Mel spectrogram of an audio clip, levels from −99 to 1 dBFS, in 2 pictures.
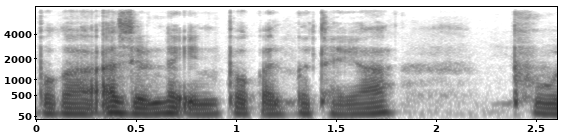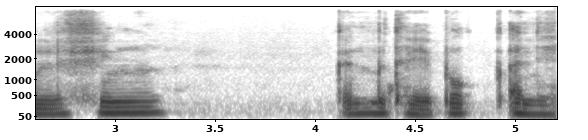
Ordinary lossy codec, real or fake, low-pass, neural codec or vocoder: none; fake; 7.2 kHz; codec, 16 kHz, 16 kbps, FreqCodec, smaller model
